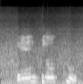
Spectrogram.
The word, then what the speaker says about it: Gangloku: My name is Gangloku. I'm calling from Stephen Tower Estate. Okay, what's your last name again? Gangloku.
